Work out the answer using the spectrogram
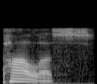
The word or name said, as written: polis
